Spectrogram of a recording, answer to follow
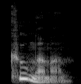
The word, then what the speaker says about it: Cwmaman: This is a village in Wales, spelled like this, but pronounced something like Cwmaman.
